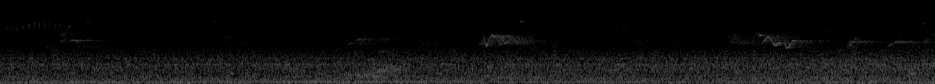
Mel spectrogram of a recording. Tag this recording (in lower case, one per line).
turkey gobbling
